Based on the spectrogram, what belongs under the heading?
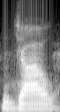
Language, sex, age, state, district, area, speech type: Maithili, male, 18-30, Bihar, Muzaffarpur, rural, read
